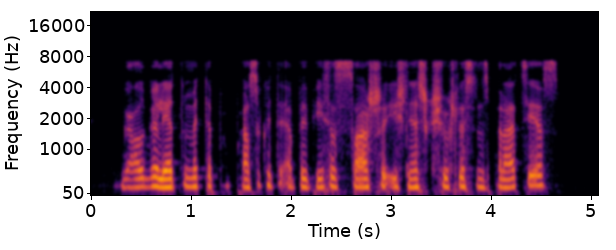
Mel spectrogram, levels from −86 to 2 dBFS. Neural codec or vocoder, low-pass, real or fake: none; 7.2 kHz; real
